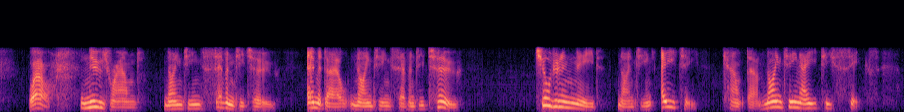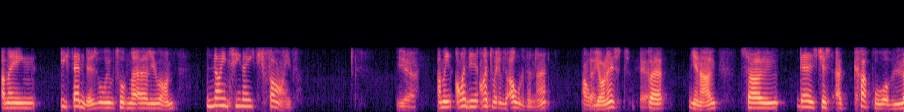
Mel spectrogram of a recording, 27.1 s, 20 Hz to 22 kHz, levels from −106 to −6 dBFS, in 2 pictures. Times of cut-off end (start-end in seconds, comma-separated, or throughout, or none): none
